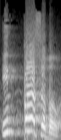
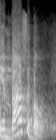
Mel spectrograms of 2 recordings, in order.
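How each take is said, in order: First: Said in the usual way. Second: Put-on accented "impossible" with B for P; loud accent turning impossible into "imbossible"; Abdallah's accent. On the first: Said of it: "Or you have to say impossible". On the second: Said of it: "Or you have to say".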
